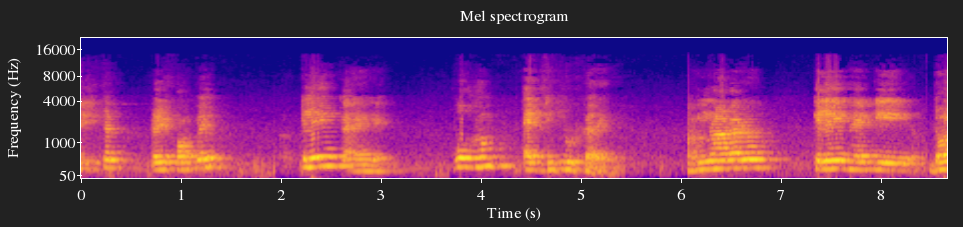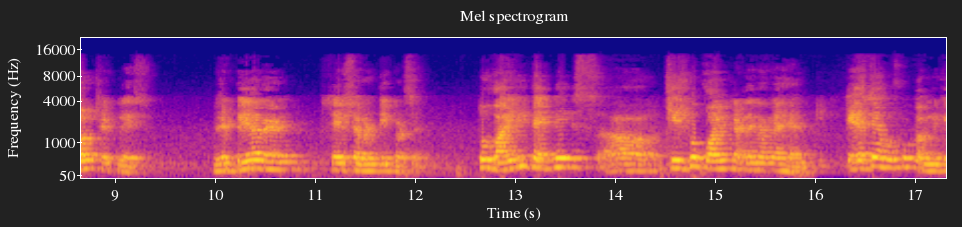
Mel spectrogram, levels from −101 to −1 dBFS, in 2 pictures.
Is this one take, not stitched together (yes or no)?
no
